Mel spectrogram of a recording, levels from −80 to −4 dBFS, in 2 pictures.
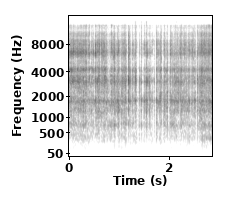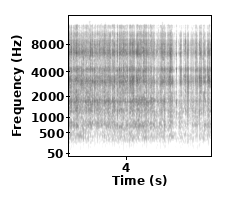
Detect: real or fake fake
